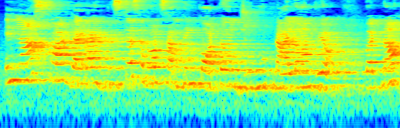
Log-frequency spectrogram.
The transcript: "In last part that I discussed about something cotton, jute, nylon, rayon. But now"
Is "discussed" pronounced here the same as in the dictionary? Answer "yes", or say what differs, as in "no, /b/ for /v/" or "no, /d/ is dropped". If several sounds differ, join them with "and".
no, /t/ is dropped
